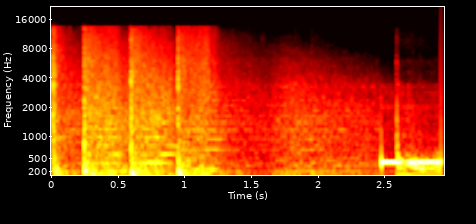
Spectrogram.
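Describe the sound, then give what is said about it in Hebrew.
A telephone line tone from a call ringing out cuts in near the end, steady and loud, after a few fading percussive hits. “הטלפון מגיע עכשיו למישהו או מישהי, אני לא יודע למי התקשרה.”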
